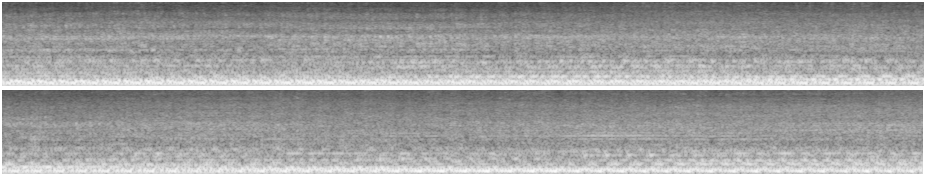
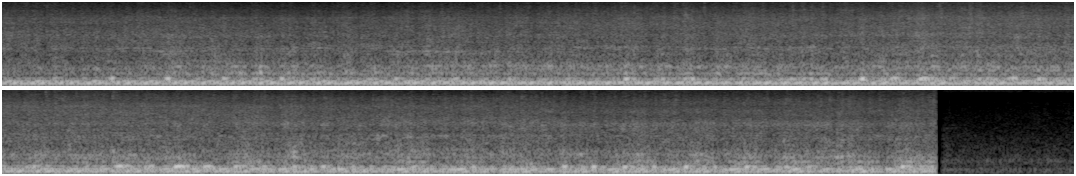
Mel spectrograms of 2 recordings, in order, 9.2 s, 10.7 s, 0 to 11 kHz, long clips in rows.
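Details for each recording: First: 2007 GMC Sierra Classic with freshly swapped LS V8, first start with codes present: engine holds about 2,000 rpm and never drops to idle until codes cleared. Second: 2007 GMC Sierra Classic with LS V8 swap replacing V6, after replacing faulty throttle body: smooth even V8 rumble while driving easy on a data-log run, no misses, ticks or knocks, no engine lights; running healthy.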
